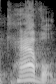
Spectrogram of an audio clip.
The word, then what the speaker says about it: Cavill: it is whenever Henry Cavill which I learned last night is actually Cavill did you know that Henry Cavill is actually how you pronounce it according to my friend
